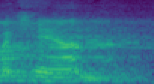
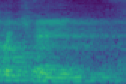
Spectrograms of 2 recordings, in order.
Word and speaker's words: McCann: so again my name is McCann it's not McCain and it is not McLean either I know during the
